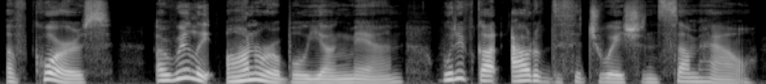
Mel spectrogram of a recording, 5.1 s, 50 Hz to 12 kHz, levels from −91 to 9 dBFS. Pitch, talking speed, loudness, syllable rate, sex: 170 Hz, 175 wpm, -19 LUFS, 5.6 syllables/s, female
